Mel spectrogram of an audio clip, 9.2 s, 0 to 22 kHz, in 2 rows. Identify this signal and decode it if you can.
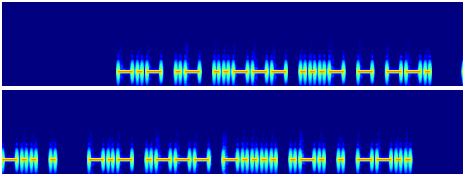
Morse code, heard as a keyed tone, about 25 wpm, 700 Hz. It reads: KA2VTG DE KJ6REZ
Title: USA Callsign DE Callsign - 6 Characters - 25wpm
